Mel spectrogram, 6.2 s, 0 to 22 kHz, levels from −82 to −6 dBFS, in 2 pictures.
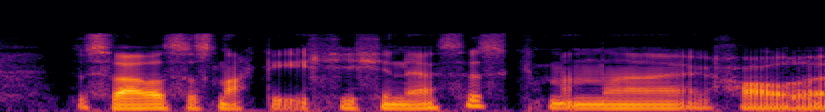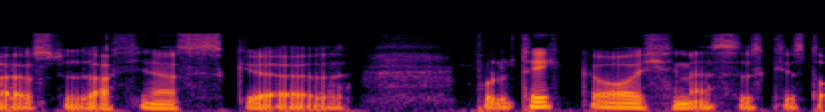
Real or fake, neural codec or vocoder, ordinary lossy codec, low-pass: fake; codec, 16 kHz, 4 kbps, X-Codec, HuBERT features, trained on LibriSpeech; none; 7.2 kHz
